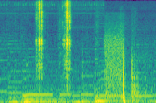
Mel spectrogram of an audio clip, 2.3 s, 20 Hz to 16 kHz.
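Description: A few faint, sharp clicks and a short soft rustle as a plastic Mini 4WD car with its rollers is handled in the hands.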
